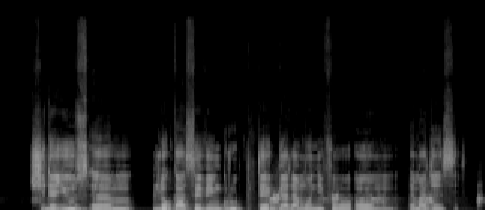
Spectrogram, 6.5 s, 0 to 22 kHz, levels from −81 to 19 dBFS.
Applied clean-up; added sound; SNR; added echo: neural mask model RNNoise.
